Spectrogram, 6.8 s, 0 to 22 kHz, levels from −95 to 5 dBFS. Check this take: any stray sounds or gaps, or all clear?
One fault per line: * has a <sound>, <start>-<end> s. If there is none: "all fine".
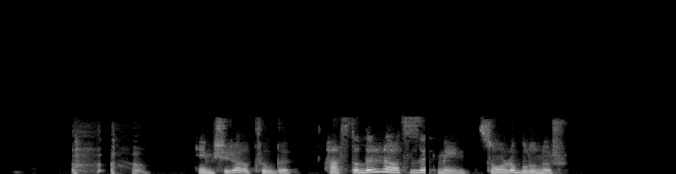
* has a cough, 0.7-1.5 s
* has a dropout, 4.2-4.3 s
